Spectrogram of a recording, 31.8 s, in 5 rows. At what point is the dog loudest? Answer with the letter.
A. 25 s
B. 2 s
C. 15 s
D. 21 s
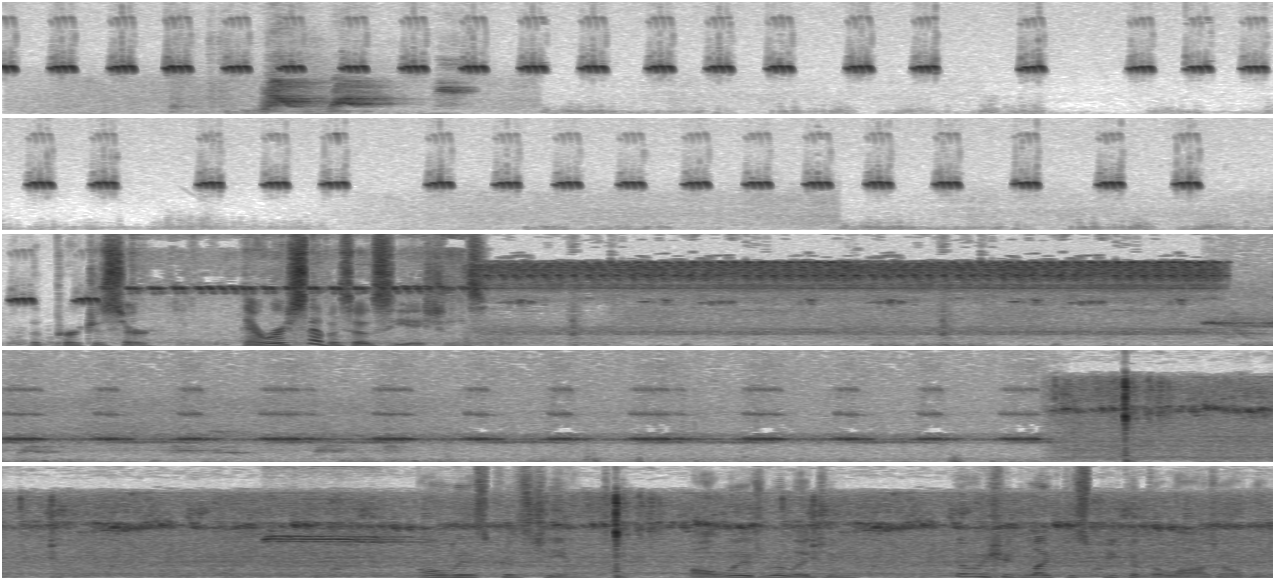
B.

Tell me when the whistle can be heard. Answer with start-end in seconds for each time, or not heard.
26.7-27.5.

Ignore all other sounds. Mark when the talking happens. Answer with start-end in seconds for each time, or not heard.
12.8-15.2, 27.5-31.7.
